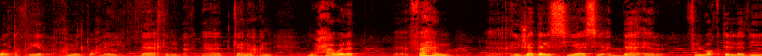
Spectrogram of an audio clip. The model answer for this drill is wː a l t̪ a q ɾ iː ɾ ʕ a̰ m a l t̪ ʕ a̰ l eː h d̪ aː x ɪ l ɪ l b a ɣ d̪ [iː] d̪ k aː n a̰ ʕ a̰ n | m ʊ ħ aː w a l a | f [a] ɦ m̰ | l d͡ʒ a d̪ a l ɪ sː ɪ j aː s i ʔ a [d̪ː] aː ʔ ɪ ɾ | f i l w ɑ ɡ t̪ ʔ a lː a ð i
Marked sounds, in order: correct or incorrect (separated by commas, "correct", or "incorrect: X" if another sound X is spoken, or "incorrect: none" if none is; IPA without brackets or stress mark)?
incorrect: aː, correct, correct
